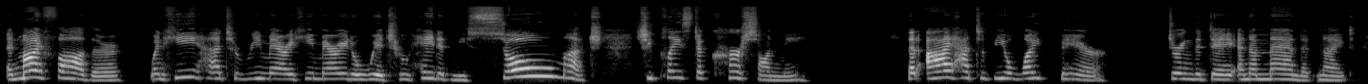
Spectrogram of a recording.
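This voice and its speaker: A woman's voice: high voice, expressive, a little slow, pushed and bright, heavily acted. Woman telling a cursed bear prince, anguished. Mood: earnest.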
